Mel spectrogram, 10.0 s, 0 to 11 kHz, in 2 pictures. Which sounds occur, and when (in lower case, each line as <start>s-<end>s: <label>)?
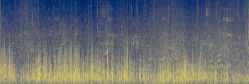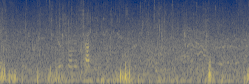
0.0s-5.3s: wind noise (microphone)
0.0s-9.9s: water
0.0s-9.9s: wind
3.9s-4.7s: female speech
5.6s-6.3s: wind noise (microphone)
5.9s-7.7s: female speech
7.0s-7.6s: wind noise (microphone)
8.9s-9.9s: female speech
9.8s-9.9s: wind noise (microphone)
